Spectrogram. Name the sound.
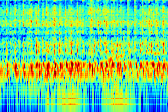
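gunshots sound effect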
